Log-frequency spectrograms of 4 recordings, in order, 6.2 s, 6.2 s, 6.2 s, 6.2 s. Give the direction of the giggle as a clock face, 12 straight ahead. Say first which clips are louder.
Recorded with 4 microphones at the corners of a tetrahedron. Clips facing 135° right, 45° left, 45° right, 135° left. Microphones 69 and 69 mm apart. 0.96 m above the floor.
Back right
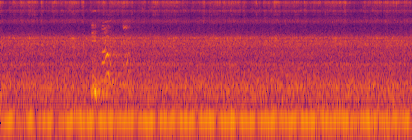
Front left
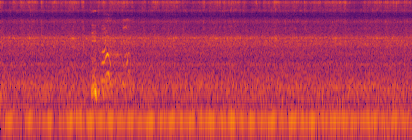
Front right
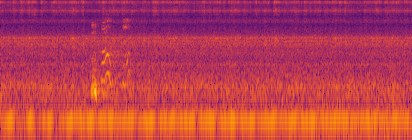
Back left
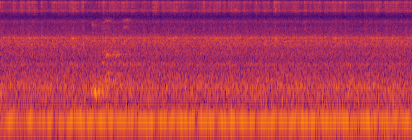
Even, front right 10 dB; 1 o'clock.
